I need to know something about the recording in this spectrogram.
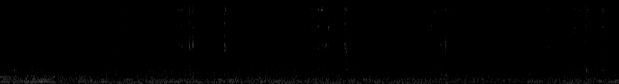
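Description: Scissors snipping through a strip of rhinestone bling trim: a series of faint, short snips at uneven intervals.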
